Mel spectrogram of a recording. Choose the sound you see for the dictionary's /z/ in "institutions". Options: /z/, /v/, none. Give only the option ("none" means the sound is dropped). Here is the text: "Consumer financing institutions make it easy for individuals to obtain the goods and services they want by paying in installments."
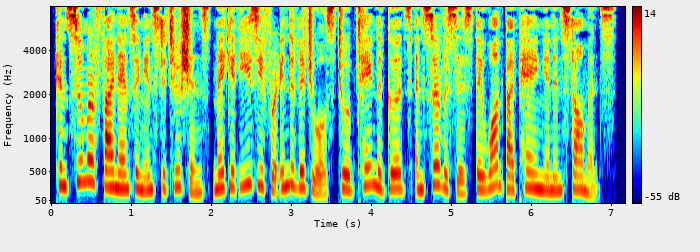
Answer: /z/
